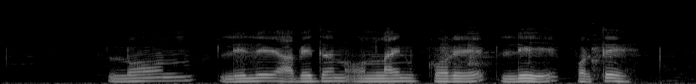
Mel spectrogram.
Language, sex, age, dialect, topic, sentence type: Magahi, male, 31-35, Northeastern/Surjapuri, banking, question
